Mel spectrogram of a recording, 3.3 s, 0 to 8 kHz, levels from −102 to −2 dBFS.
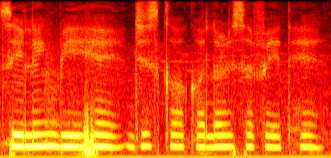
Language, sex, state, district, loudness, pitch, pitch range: Hindi, female, Arunachal Pradesh, Papum Pare, -18 LUFS, 220 Hz, 215-225 Hz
